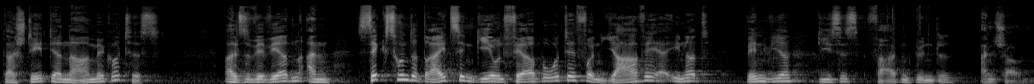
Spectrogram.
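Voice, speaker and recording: A man's voice: medium pitch, very animated, slow, darkish tone, slightly rough. A man giving an explanatory religion lecture, patiently spelling things out step by step. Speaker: religion teacher.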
